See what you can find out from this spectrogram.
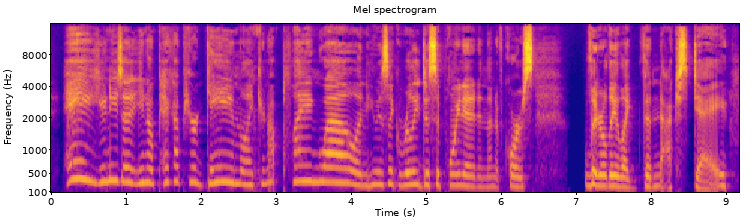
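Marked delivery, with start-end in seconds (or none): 0.2-4.1 put-on, high-pitched, jeering, taunting yell. Retelling a dad yelling at a player during a game: imitating someone taunting and yelling. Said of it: "yelling, ... taunting, yelling".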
